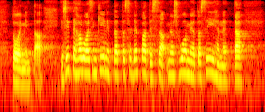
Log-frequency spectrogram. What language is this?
Finnish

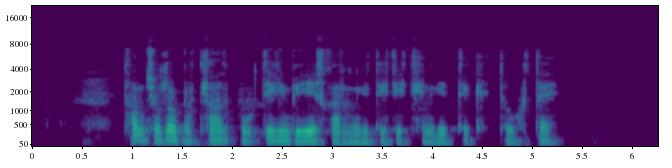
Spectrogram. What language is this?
Mongolian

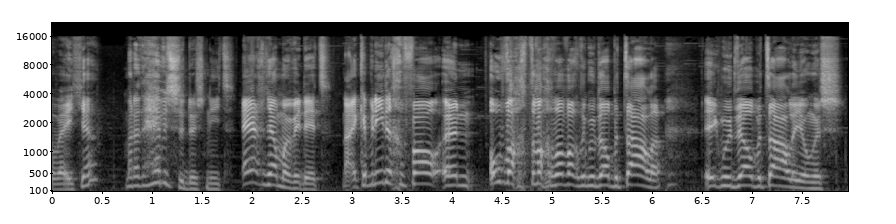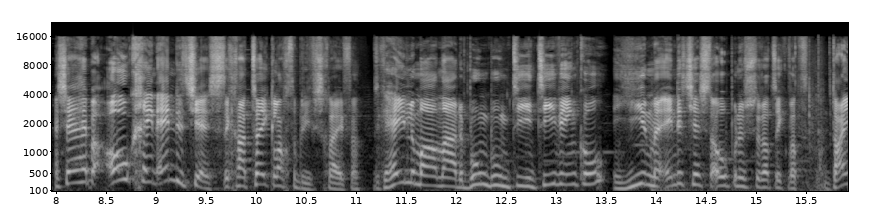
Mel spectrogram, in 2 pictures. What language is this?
Dutch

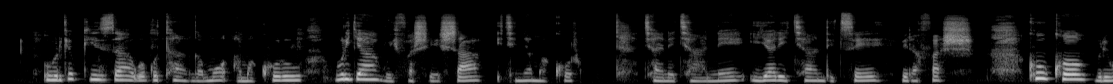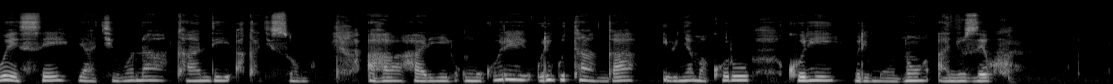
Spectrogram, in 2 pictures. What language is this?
Kinyarwanda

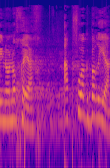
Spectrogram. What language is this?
Hebrew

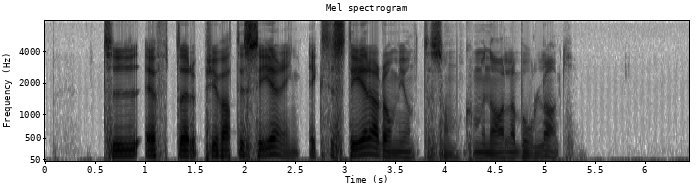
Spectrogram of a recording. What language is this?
Swedish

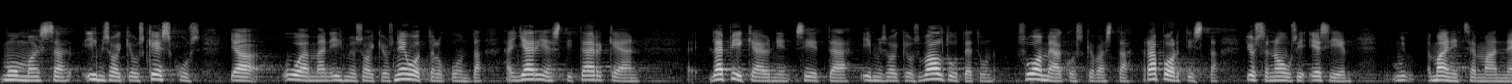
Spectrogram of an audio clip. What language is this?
Finnish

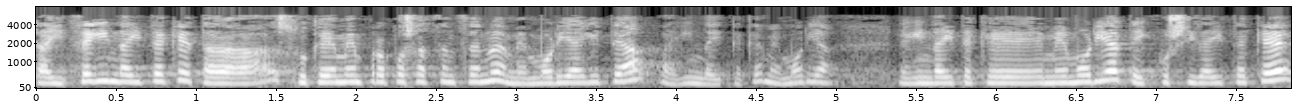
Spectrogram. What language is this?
Basque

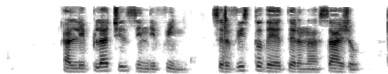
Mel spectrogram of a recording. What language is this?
Esperanto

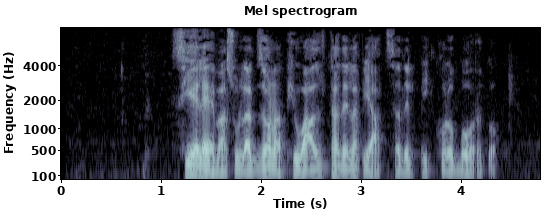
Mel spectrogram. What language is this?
Italian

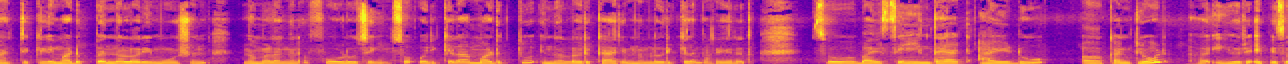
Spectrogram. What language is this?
Malayalam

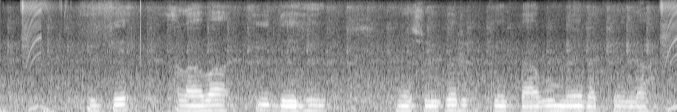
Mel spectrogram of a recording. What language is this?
Bhojpuri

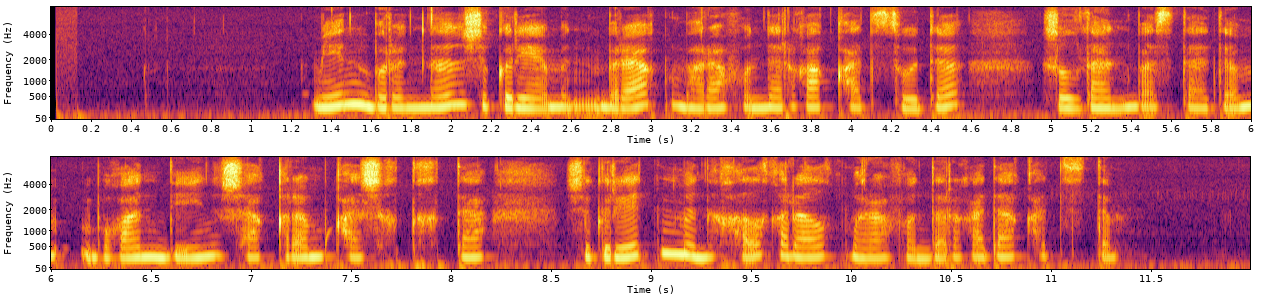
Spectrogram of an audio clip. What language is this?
Kazakh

